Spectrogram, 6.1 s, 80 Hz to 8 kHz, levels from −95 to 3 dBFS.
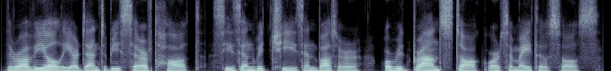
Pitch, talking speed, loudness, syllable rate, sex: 180 Hz, 195 wpm, -18 LUFS, 5.5 syllables/s, female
